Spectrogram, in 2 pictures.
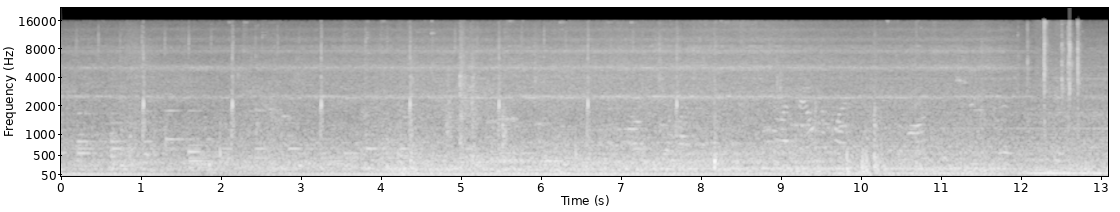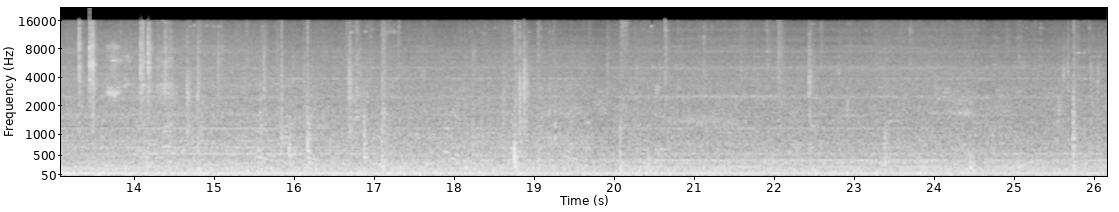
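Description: A low, steady hum fills an aircraft cabin and grows louder partway through.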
